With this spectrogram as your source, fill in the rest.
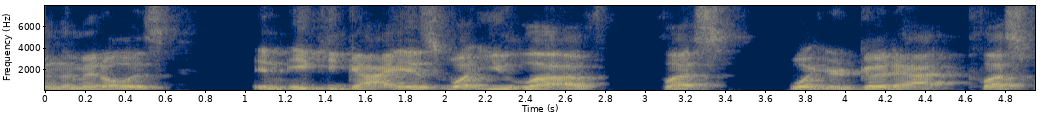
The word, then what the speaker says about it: ikigai: every Creator makes this graph it's called an ikigai it's spelled i k i g a i if they find their icky guy it's the it's when all four of those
